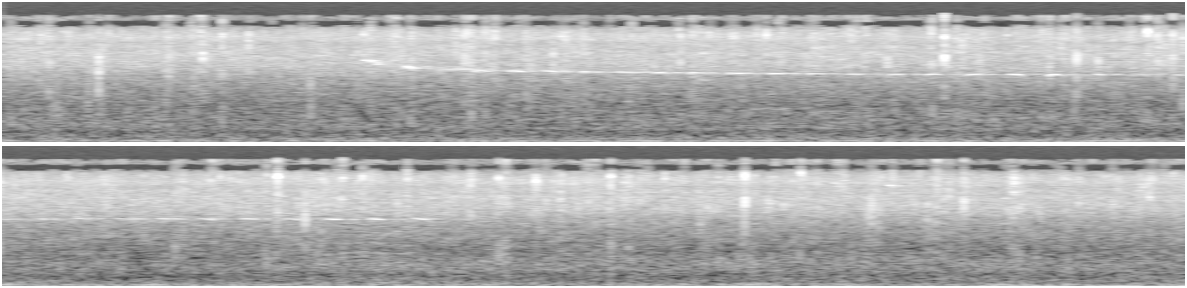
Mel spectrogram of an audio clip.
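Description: Faint drizzle in mountain cloud: a soft, even hiss with scattered light drips ticking. A faint thin high tone slides slowly down in pitch for several seconds, starting about two seconds in.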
